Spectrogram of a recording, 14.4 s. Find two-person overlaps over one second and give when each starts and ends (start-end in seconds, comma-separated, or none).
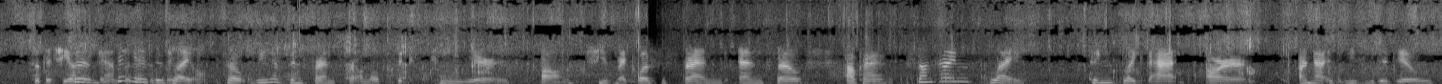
0.7-2.0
